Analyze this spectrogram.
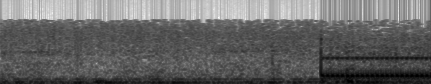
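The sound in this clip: A telephone ringing while the caller waits for someone who will not answer. A steady electronic tone starts about two-thirds of the way in over a low background hum.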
